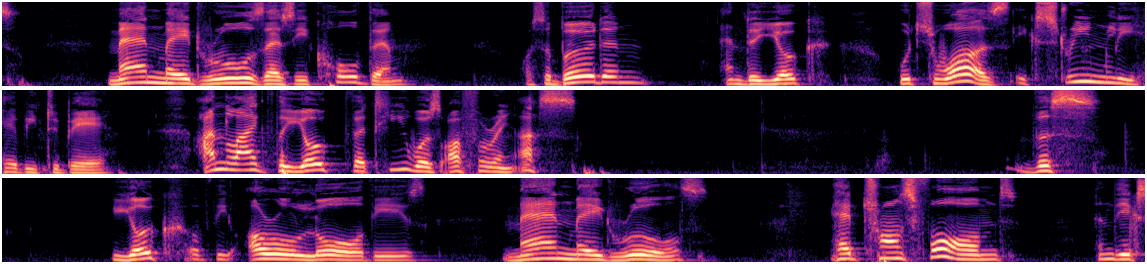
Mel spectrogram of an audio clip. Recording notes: Homily preached at Holy Trinity Catholic Church in Braamfontein, South Africa.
